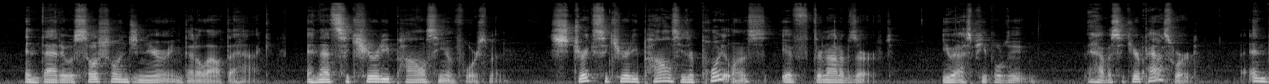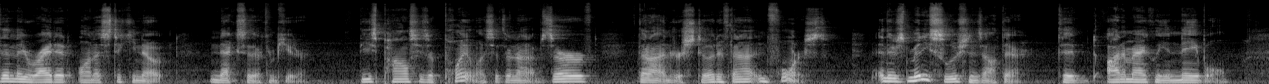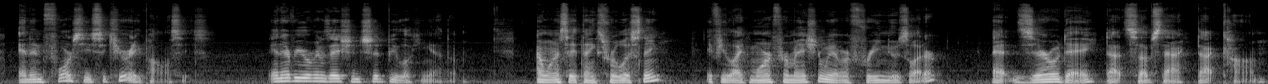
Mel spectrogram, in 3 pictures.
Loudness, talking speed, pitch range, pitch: -20 LUFS, 160 wpm, 95-125 Hz, 105 Hz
